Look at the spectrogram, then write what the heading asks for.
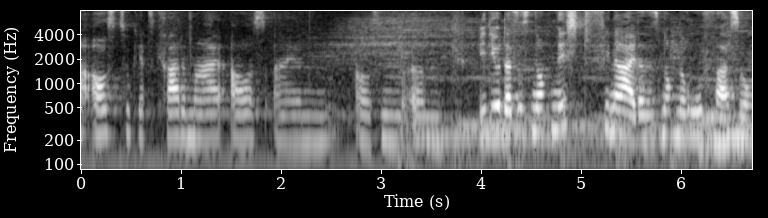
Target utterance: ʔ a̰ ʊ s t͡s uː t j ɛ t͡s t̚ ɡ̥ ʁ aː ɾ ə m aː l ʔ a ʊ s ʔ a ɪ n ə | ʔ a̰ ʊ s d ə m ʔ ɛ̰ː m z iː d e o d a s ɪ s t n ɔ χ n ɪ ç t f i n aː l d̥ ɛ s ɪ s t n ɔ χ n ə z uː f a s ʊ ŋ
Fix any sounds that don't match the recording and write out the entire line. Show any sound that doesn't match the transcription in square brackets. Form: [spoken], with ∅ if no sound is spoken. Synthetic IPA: ʔ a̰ ʊ s t͡s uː [k] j ɛ t͡s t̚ ɡ̥ ʁ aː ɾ ə m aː l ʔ a ʊ s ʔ a ɪ n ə | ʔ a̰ ʊ s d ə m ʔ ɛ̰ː m [v] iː d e o d a s ɪ s t n ɔ χ n ɪ ç t f i n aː l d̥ [a] s ɪ s t n ɔ χ n ə [ʁ] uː f a s ʊ ŋ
